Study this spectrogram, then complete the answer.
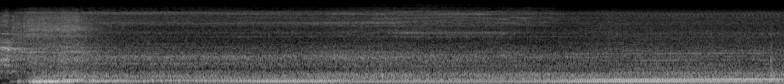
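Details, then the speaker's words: Donor engine just installed in an EM2, running on a second start. Smooth, quiet, even idle with a couple of clean blips that rise and settle promptly; no ticks or knocks, sounds like a good engine. "Sounds like a good engine. All right, you can shut it off. All right, everything sounds really good."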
